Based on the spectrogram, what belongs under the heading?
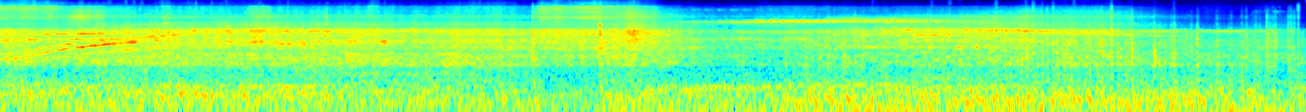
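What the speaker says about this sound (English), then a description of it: "All thrusters firing." Spaceship thrusters firing in the space game Starfield, a loud, continuous broadband roar with a whooshing, jet-like rush that holds steady throughout, a faint rising whine sweeping in the middle.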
